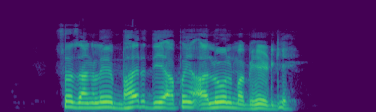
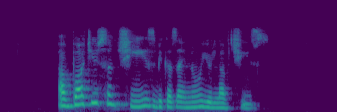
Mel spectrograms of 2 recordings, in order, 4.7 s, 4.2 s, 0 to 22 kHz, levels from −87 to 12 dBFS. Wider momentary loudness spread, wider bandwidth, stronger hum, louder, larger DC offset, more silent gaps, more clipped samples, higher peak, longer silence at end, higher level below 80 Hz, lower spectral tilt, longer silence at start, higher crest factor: second, 6 LU vs 16 LU; second, 7.4 kHz vs 8.2 kHz; neither; first, -13 LUFS vs -31 LUFS; neither; neither; neither; first, 0 dBFS vs -14 dBFS; first, 1.05 s vs 0.9 s; first, -62 dBFS vs -76 dBFS; first, -8 dB/octave vs -5.5 dB/octave; about the same, 0.8 s vs 0.75 s; second, 14 dB vs 20 dB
